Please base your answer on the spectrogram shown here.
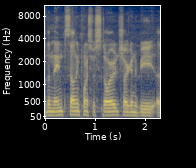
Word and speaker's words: Storj: ventures for a while that is storage or it's pronounced storage it's an open source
